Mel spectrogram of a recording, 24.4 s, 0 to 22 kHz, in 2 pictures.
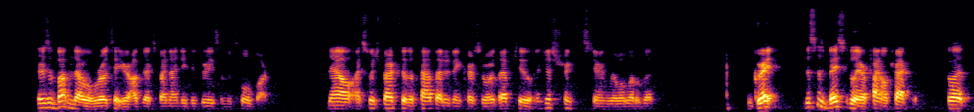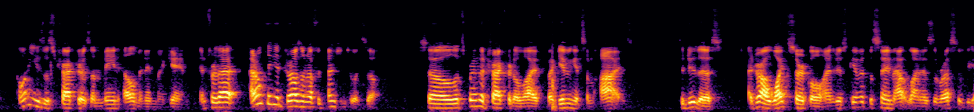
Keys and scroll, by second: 3.2 z, 3.4 z, 12.1 F1, 14.8 4, 15.0 Tab, 22.7 F1.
